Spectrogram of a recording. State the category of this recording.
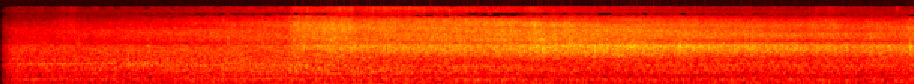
Soundscapes > Urban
